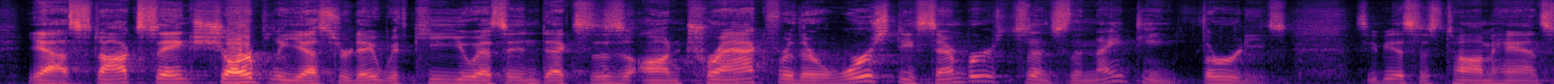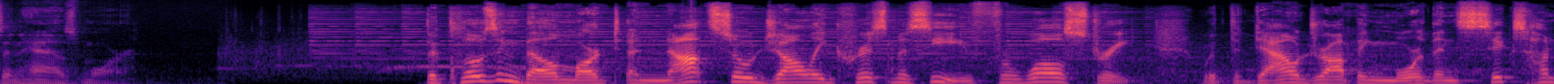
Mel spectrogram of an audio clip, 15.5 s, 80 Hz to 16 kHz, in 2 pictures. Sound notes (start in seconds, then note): 9.2 sound of closing bell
